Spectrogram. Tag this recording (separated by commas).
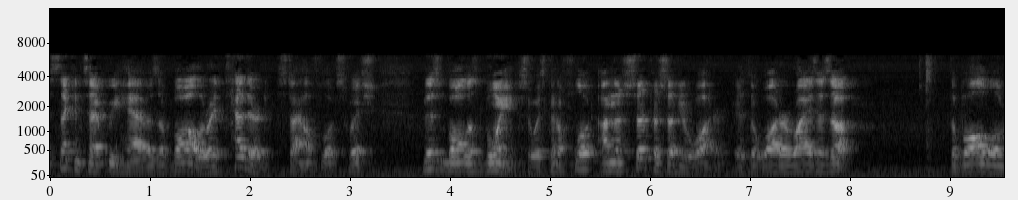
Speech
